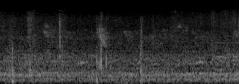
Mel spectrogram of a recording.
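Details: Honey bees buzzing while nucleus colonies are formed from a swarm in the old style, a steady broadband hum with brief louder passes of individual bees close by.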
